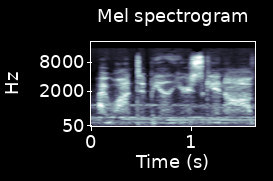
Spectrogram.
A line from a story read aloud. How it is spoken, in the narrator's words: whispered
